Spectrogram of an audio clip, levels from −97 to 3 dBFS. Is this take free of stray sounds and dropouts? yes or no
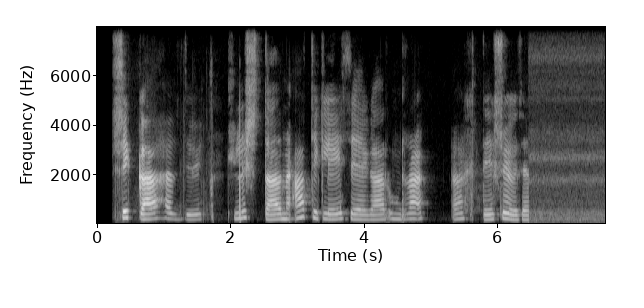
yes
